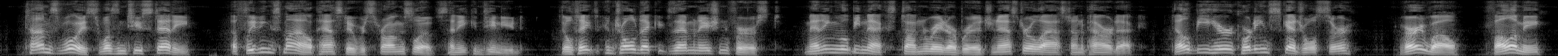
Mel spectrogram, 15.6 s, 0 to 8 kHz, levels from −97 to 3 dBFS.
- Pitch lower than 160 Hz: Yes, low, 135 Hz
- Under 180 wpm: No, average, 185 wpm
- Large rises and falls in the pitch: Yes, wide, 7.8 semitones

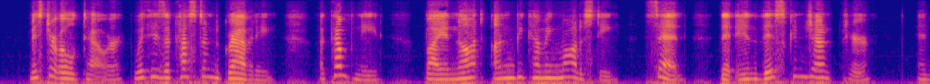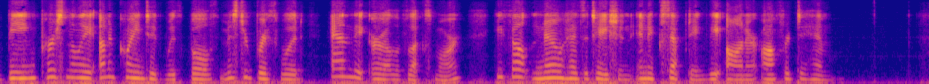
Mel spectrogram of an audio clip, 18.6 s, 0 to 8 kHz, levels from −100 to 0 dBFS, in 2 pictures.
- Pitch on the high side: Yes, high, 205 Hz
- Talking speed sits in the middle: No, slow, 130 wpm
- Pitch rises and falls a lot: No, average, 4.7 semitones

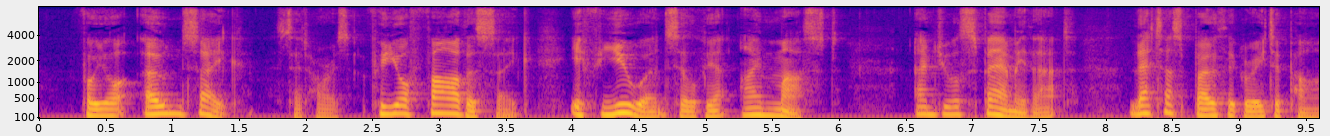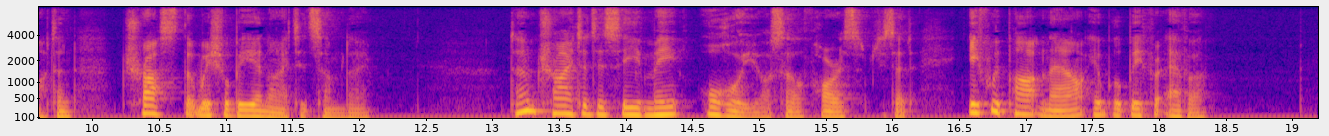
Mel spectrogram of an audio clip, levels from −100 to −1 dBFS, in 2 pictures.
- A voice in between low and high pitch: No, low, 125 Hz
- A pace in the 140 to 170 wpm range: No, average, 180 wpm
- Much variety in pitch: Yes, wide, 6.5 semitones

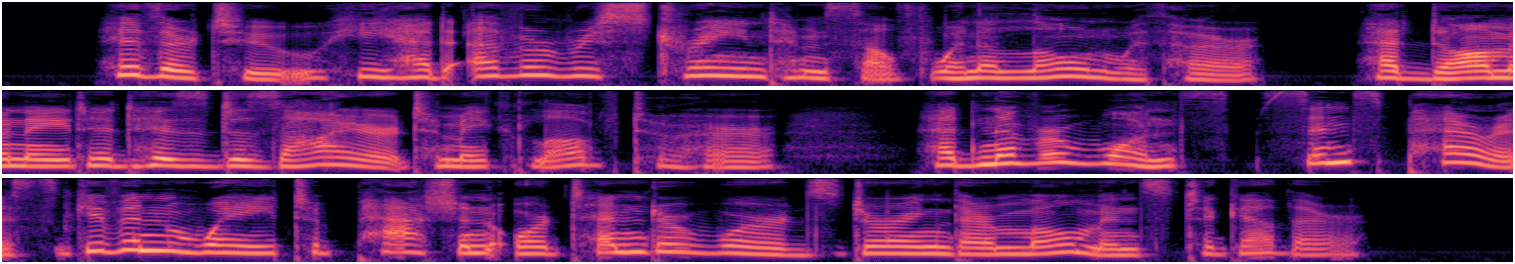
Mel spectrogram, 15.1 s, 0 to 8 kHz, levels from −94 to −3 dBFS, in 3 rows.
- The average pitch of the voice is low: No, high, 205 Hz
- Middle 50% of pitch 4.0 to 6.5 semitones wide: Yes, average, 4.4 semitones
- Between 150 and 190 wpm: No, average, 140 wpm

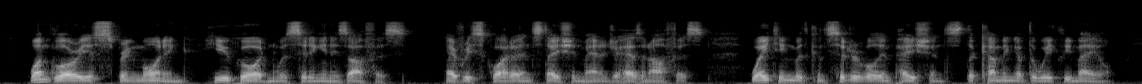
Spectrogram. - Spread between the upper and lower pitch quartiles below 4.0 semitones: Yes, average, 3.6 semitones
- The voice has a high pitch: No, very low, 80 Hz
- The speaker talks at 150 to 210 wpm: No, average, 140 wpm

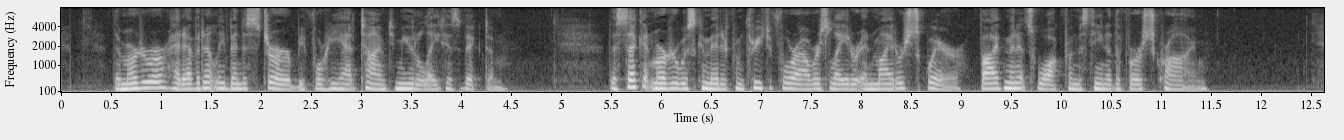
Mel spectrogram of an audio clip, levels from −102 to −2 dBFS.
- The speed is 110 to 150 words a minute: No, average, 180 wpm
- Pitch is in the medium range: Yes, medium, 180 Hz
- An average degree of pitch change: No, narrow, 1.9 semitones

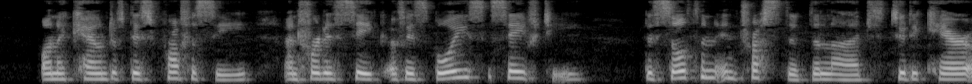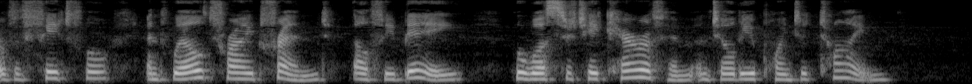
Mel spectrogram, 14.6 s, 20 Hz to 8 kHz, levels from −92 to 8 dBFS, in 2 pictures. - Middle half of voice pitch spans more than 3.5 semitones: No, average, 2.7 semitones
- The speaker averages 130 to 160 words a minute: No, average, 170 wpm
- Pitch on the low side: No, high, 205 Hz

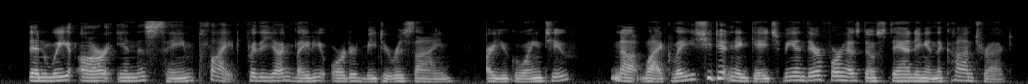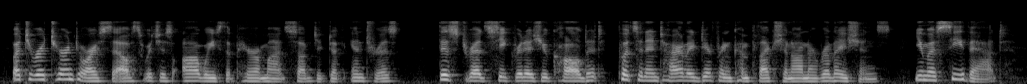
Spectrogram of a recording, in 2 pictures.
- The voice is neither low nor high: Yes, medium, 160 Hz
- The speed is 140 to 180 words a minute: No, average, 195 wpm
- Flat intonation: No, average, 3.2 semitones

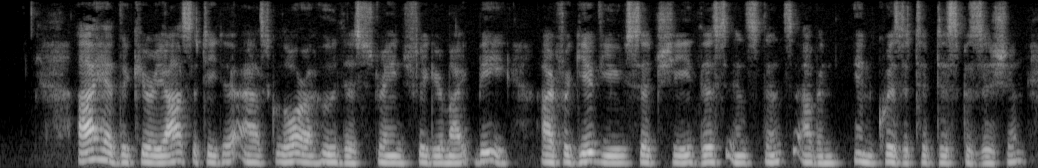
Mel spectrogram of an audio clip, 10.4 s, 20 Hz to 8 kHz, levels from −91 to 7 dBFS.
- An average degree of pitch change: No, narrow, 2.3 semitones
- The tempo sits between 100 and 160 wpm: Yes, average, 140 wpm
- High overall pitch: No, low, 125 Hz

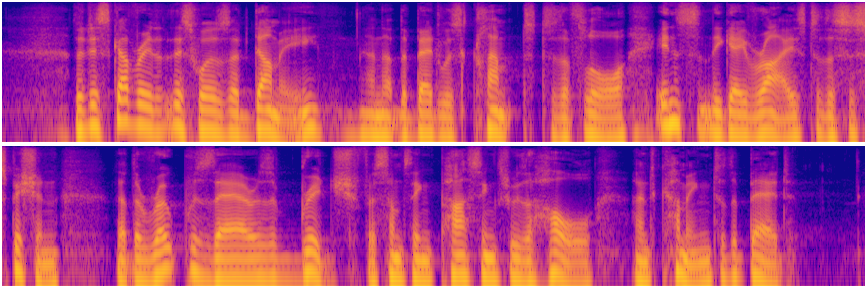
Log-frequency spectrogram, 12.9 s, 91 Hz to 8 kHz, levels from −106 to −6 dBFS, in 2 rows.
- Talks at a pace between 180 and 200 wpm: Yes, average, 190 wpm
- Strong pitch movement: No, average, 3.4 semitones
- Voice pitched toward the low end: Yes, low, 110 Hz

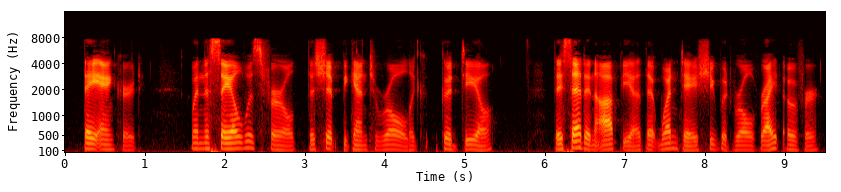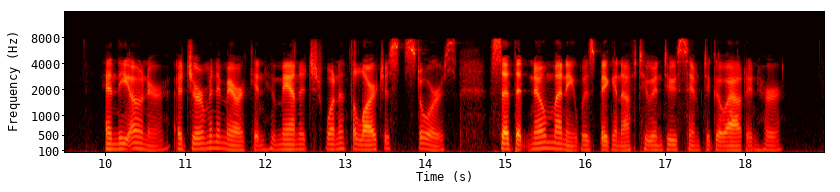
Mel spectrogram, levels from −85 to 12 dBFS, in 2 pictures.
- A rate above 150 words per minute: Yes, average, 175 wpm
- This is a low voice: Yes, low, 125 Hz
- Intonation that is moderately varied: Yes, average, 3.5 semitones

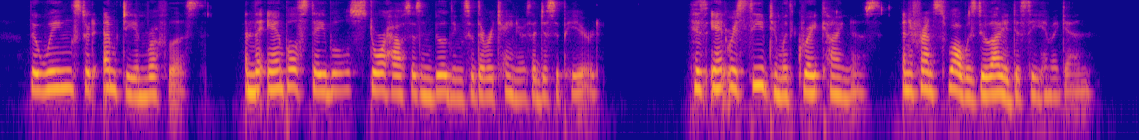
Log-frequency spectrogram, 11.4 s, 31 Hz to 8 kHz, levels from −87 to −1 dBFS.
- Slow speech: No, average, 175 wpm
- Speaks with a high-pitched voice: Yes, high, 205 Hz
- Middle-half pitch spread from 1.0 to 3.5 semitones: No, average, 4.0 semitones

